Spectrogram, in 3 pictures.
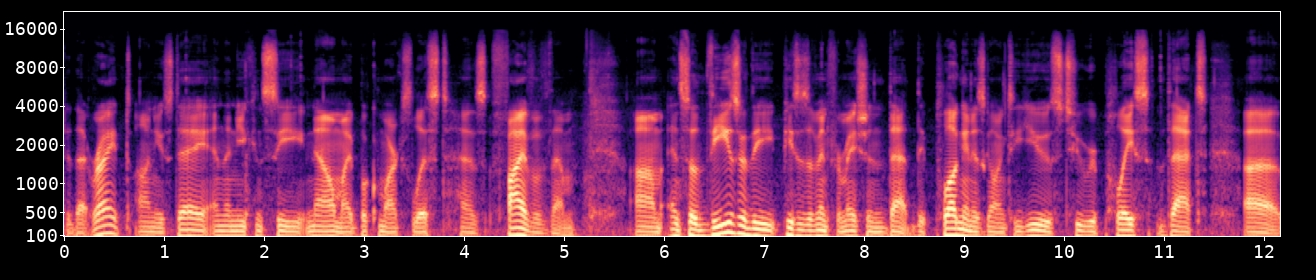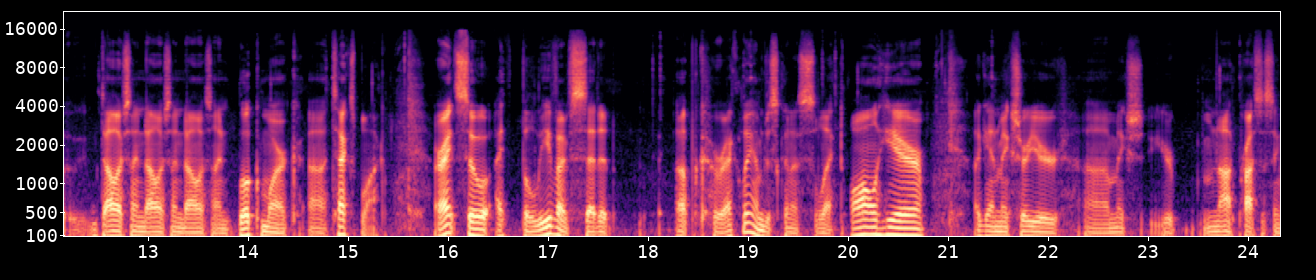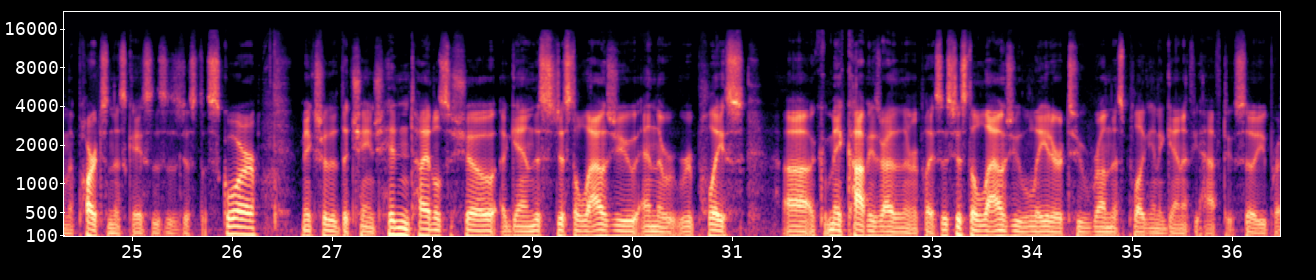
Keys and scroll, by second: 19.8 super+a.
